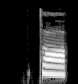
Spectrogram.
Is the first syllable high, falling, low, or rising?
high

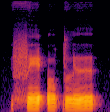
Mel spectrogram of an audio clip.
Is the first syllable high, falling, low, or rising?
rising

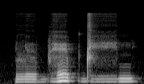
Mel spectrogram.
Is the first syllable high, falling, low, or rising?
low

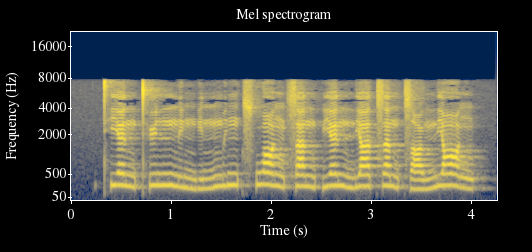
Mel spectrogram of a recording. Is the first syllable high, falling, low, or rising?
falling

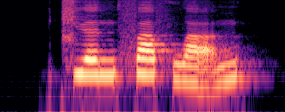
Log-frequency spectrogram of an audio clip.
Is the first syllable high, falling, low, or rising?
high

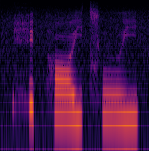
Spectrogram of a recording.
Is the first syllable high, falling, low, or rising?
high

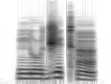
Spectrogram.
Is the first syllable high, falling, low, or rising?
low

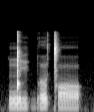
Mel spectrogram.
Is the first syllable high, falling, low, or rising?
low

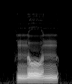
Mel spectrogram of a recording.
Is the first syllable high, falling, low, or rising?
low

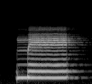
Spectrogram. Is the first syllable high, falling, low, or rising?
high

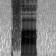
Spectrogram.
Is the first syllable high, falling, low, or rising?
low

